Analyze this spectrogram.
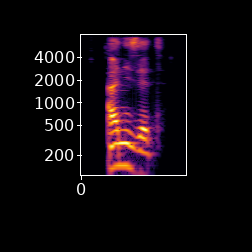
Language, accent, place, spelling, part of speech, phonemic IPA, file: French, France, Lyon, anisette, noun, /a.ni.zɛt/, LL-Q150 (fra)-anisette.wav
- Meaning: anisette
